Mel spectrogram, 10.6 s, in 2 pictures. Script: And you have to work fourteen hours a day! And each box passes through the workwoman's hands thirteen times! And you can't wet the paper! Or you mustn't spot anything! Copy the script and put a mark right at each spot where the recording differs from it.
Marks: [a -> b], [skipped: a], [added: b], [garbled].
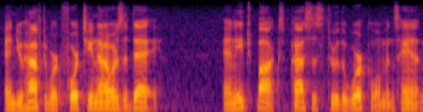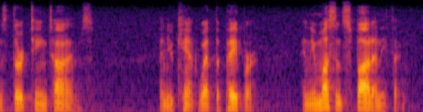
And you have to work fourteen hours a day! And each box passes through the workwoman's hands thirteen times! And you can't wet the paper! [Or -> And] you mustn't spot anything!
